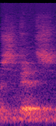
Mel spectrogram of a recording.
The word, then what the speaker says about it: spitz: The word is spitz.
